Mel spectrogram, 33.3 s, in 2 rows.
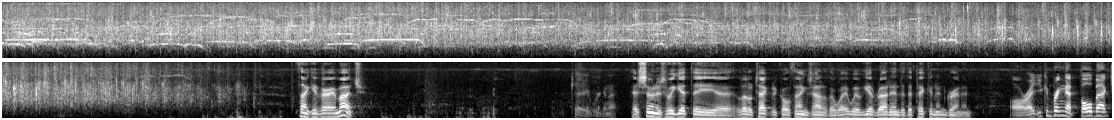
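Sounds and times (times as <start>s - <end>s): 
concert audience applause welcoming two musicians: 0.0s - 21.1s
speech: 21.1s - 22.1s, 26.1s - 31.3s, 32.2s - 33.3s.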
